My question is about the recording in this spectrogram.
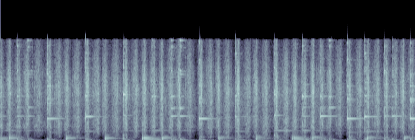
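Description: A plastic bottle filled with grains, shaken as a homemade maraca in a fast, even rattle. Over it come short pitched notes and brief high ringing tones, struck by hand on other kitchen objects, all making up one rhythmic groove.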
